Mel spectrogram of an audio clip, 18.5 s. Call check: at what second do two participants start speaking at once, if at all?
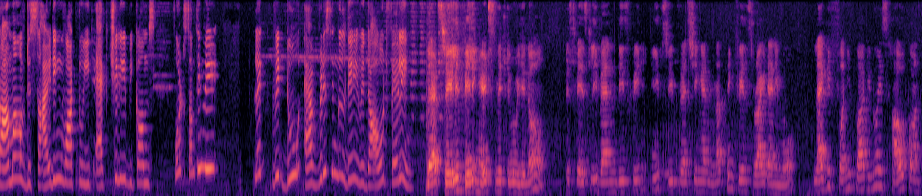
none

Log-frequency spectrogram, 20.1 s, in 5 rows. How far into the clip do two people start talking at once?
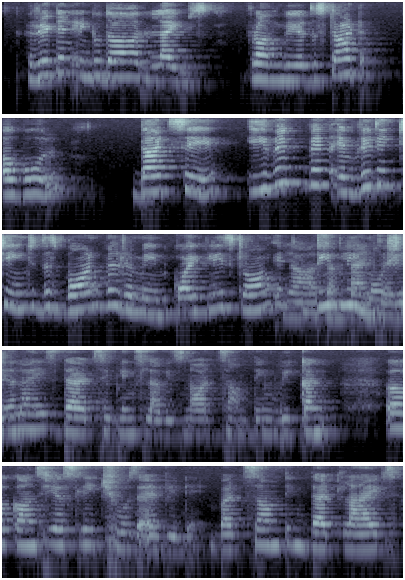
10.8 s

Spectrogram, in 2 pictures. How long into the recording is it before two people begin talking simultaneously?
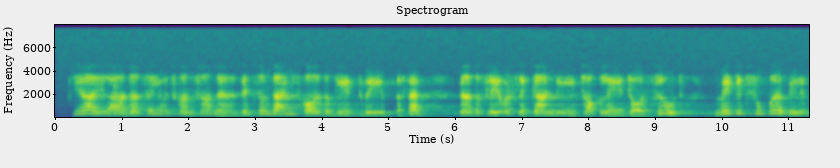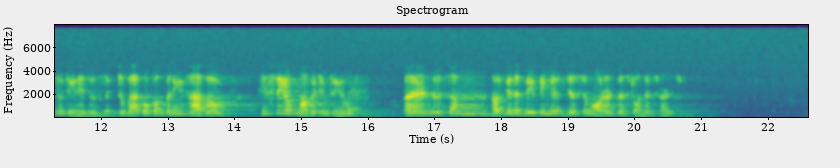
none

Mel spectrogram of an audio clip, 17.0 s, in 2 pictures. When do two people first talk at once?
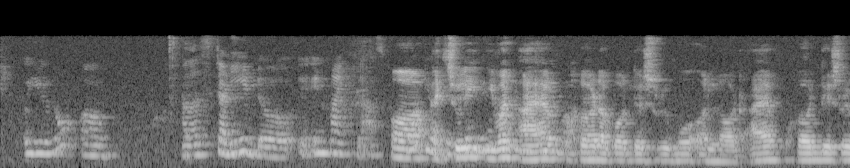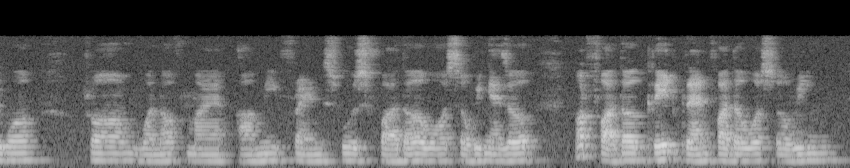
3.9 s

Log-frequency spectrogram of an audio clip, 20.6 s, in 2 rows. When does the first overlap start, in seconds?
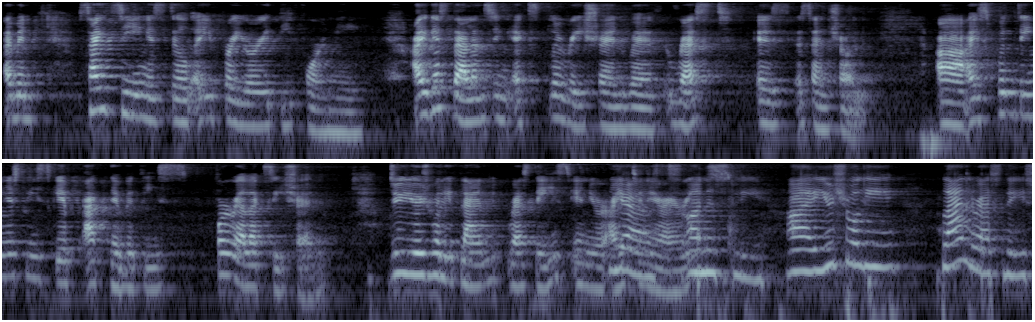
16.4 s

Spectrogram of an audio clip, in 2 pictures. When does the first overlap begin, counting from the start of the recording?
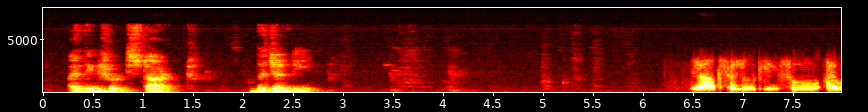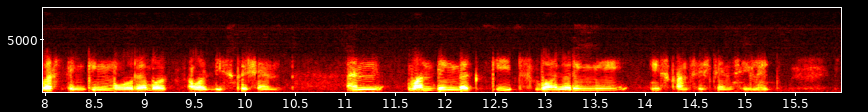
none

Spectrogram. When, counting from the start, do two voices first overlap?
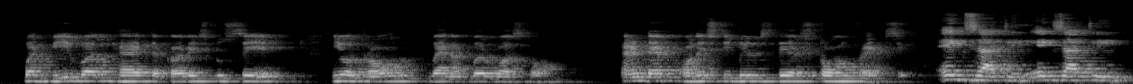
none

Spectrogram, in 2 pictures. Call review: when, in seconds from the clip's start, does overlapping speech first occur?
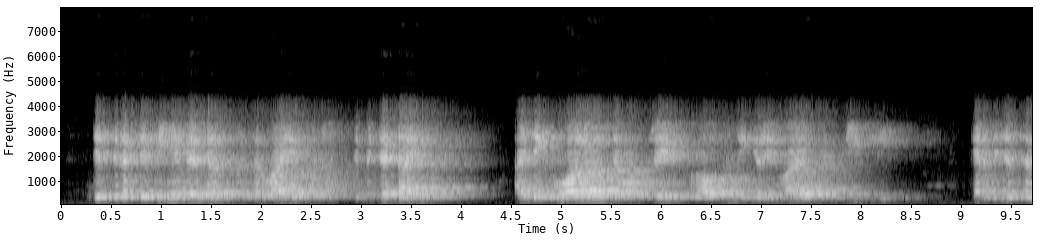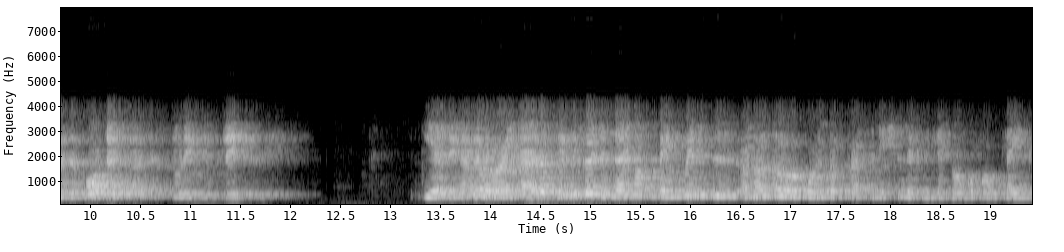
13.4 s

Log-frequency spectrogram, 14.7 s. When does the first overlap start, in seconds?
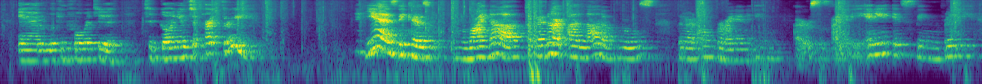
none

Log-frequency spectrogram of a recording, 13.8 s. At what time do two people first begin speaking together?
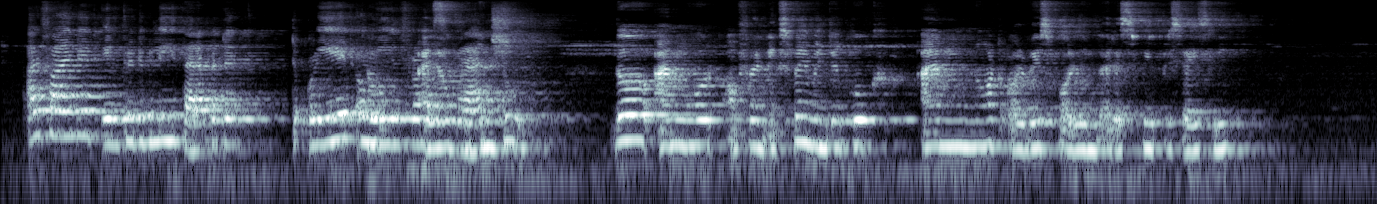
3.7 s

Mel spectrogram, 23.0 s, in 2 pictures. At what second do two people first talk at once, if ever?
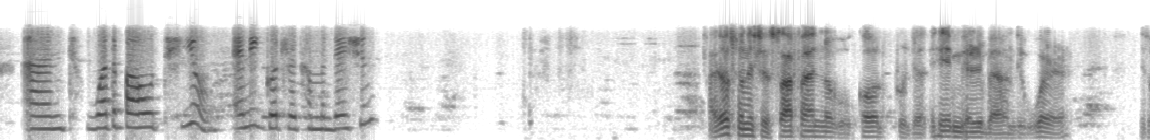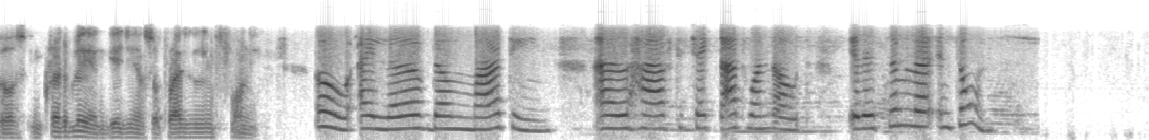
none

